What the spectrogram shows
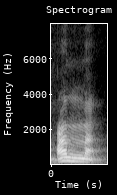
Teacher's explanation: اس نون کو میم بنایا تو میم کو میم نے ادغام کیا، عما ہو گیا، تو میم علی زبر ما تھا، تخفیفاً اس میم کے بعد الف کو حذف کیا ہے ہلکا کرنے کے لیے۔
